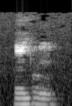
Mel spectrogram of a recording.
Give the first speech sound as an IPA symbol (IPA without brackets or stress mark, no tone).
e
